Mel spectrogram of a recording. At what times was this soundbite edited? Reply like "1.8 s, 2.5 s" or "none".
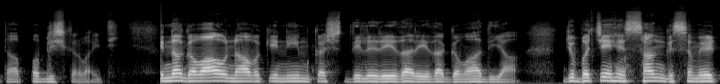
1.4 s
